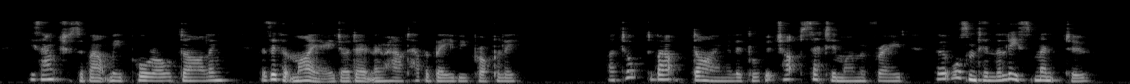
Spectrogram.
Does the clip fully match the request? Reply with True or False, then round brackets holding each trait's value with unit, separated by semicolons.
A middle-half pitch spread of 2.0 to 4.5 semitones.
False (4.9 semitones)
